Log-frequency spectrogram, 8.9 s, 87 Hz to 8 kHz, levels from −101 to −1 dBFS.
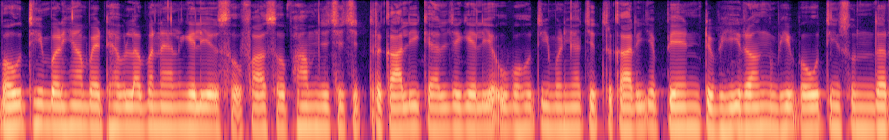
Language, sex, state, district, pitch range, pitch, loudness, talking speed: Maithili, male, Bihar, Madhepura, 125-130 Hz, 130 Hz, -16 LUFS, 210 wpm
